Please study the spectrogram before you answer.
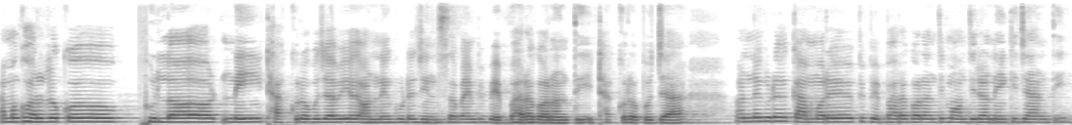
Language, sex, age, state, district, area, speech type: Odia, female, 18-30, Odisha, Puri, urban, spontaneous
